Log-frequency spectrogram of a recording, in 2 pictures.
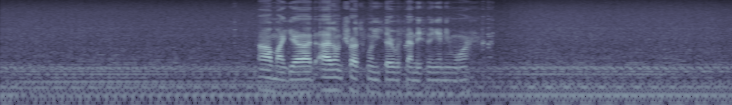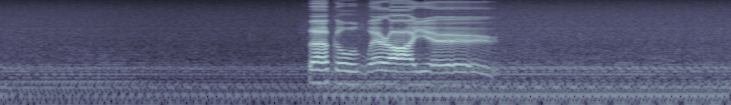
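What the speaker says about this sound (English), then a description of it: "I'm flying a plane right the fuck now." Steady engine drone from a plane being flown in DayZ, holding as a constant hum throughout while players talk over it in two short stretches.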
